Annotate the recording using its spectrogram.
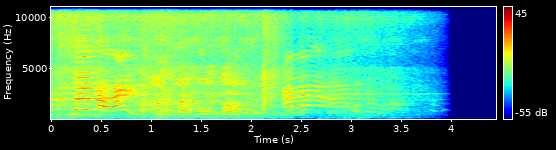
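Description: A group of people's voices talking and calling out over one another, fading out toward the end.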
